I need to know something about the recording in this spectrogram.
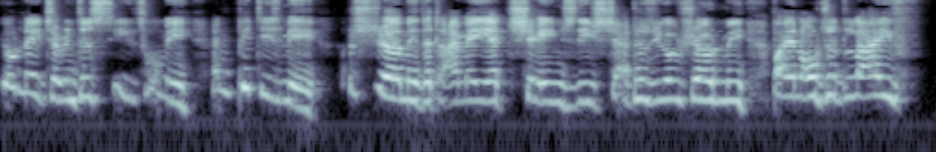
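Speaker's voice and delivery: put-on high, desperate old miser; frightened old man begging the ghost; pleading Scrooge. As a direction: plead for a second chance.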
